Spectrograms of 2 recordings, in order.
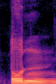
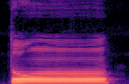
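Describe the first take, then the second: First: The n is pronounced clearly and fully. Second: The n is blurred, nasal and held longer. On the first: The speaker calls it wrong. "dibaca jelas, dibaca sempurna" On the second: The speaker calls it right. "kita tahan, kita panjangkan sejenak"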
